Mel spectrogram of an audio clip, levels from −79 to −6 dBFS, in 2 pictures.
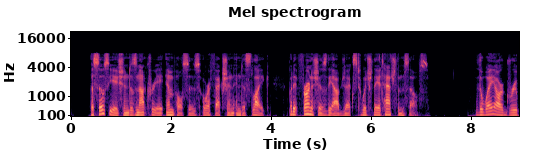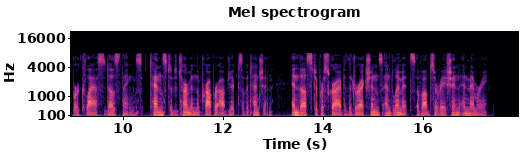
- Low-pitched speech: Yes, low, 105 Hz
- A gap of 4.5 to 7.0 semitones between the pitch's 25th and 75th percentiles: No, average, 3.5 semitones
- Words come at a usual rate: Yes, average, 160 wpm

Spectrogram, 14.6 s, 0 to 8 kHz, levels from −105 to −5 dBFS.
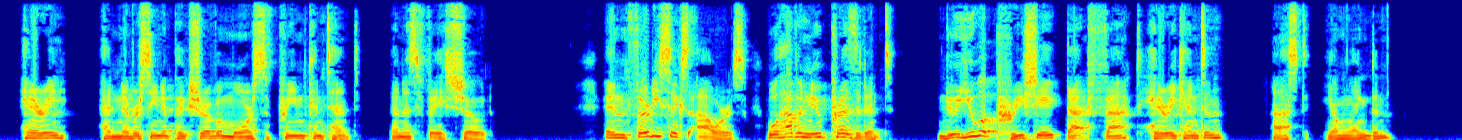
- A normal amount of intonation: No, wide, 5.9 semitones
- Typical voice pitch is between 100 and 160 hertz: Yes, low, 135 Hz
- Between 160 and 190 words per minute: No, slow, 135 wpm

